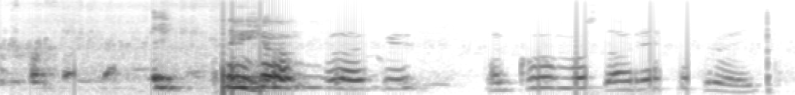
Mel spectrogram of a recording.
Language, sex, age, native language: Icelandic, female, 12, Icelandic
